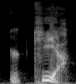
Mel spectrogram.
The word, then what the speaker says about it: Urquilla: You got Ray Urquilla, or I'm gonna go with just the Spanish pronunciation, Urquilla. The double L turned into a Y just because it sounds funner to me.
